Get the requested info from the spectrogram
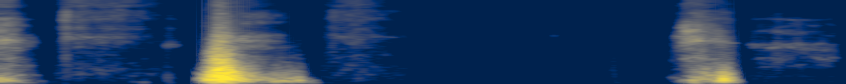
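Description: A woman's heavy sighing exhale about a second in, then a shorter, fainter breath near the end.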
